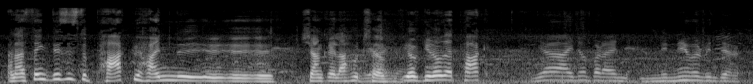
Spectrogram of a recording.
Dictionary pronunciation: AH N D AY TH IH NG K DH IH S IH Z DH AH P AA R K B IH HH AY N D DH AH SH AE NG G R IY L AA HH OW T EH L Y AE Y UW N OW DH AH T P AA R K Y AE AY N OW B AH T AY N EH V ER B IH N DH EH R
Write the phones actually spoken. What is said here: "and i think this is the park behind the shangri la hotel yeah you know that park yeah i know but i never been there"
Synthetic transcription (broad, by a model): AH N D AY TH IH NG K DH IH S IH Z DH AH P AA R K B IH HH AY N D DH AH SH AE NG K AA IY L AA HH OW S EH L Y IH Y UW N OW DH AH T P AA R K Y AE AY N OW B AH T AY N EH V ER B IH N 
